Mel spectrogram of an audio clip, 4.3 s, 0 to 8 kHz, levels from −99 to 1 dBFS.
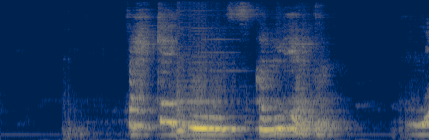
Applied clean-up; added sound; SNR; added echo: neural separator model SepFormer DNS4.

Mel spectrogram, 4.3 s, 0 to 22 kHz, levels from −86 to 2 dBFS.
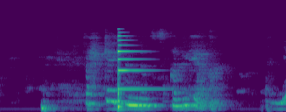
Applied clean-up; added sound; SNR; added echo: none; Acoustic guitar; -4 dB; reverberation time 0.5 s.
